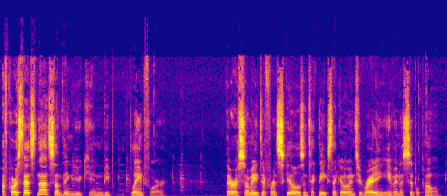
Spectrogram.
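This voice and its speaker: A man's voice: a little high, lively intonation, normal speed, soft background music, close to an everyday voice. A man reading a shy, bookish teenage girl's lines aloud, hesitant and stammering at first, then earnest when explaining. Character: shy bookish teenage girl, soft-spoken. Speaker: streamer voicing a game character.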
